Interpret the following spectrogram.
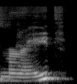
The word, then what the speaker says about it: Mairead: My name is Mairead, it rhymes with parade, and I am based in the west of Ireland.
